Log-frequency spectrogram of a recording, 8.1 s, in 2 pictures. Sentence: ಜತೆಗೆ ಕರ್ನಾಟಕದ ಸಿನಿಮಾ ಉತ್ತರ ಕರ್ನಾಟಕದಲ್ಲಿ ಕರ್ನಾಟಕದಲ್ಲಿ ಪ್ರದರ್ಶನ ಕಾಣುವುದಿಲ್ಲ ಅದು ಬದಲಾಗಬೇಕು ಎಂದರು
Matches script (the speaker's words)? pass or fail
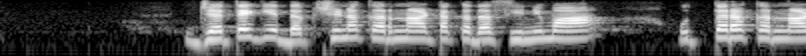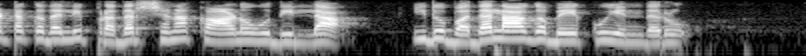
fail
